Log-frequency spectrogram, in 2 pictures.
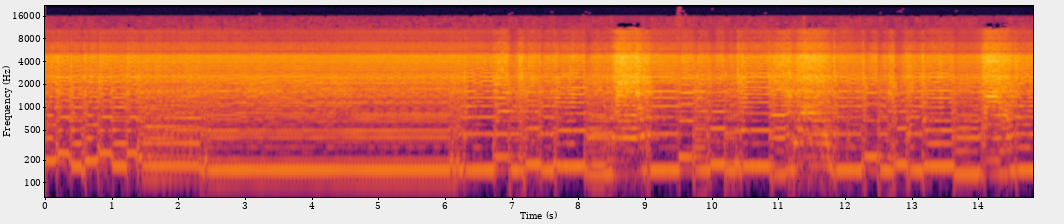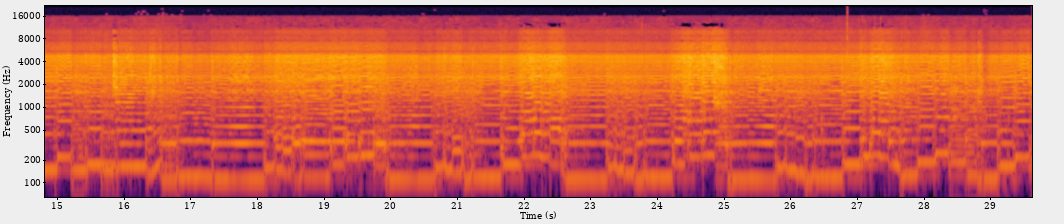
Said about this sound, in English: Is this just the opening to a song? No, this is a bass solo.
